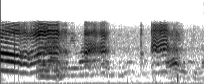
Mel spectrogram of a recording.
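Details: Newborn boy on his second day of life crying quite loudly: high-pitched crying in strong bursts with breaths between; a vigorous normal newborn cry.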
